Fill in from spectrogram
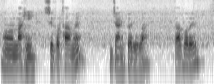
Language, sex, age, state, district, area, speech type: Odia, male, 45-60, Odisha, Nabarangpur, urban, spontaneous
